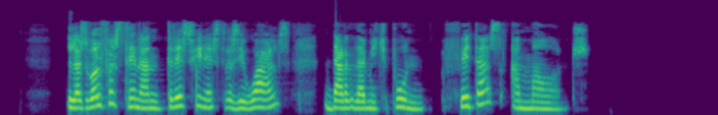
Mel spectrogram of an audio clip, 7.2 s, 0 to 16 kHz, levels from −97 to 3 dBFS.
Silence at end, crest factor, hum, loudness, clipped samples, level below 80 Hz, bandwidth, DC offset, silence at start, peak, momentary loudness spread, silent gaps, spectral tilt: 1.35 s; 18 dB; none; -17 LUFS; under 0.1%; -62 dBFS; 8 kHz; under 0.1%; 0.65 s; 0 dBFS; 14 LU; 3.18-3.23 s, 4.32-4.40 s; -4 dB/octave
